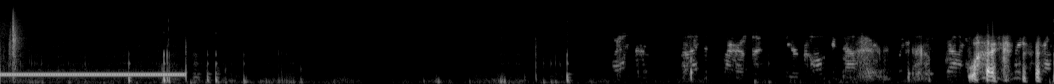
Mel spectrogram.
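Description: A steady telephone dial tone is followed by a few brief keypad dialing beeps, then a voice talks over a quiet phone line.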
